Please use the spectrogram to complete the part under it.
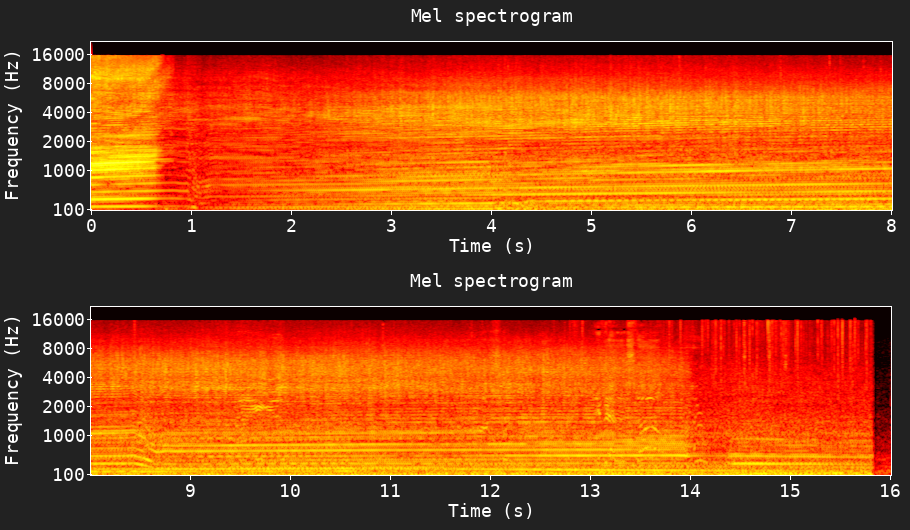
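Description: A car engine roars as it accelerates away, shifting gears.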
